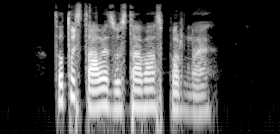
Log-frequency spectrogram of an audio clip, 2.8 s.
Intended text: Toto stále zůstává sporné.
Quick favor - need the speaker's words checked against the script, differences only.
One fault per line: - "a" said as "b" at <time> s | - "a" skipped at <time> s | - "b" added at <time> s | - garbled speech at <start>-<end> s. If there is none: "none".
none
